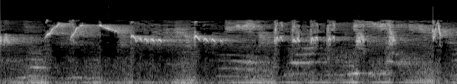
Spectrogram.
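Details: Masteran recording used to tutor kept birds, with greater green leafbird song: high sweeping whistles followed by rapid chattering bursts and buzzy notes, a faint low hum behind.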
